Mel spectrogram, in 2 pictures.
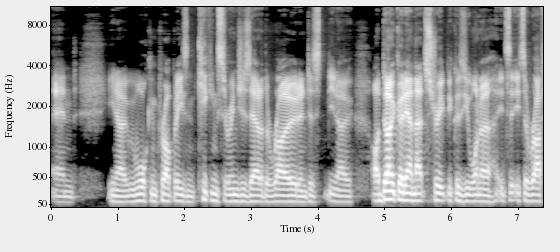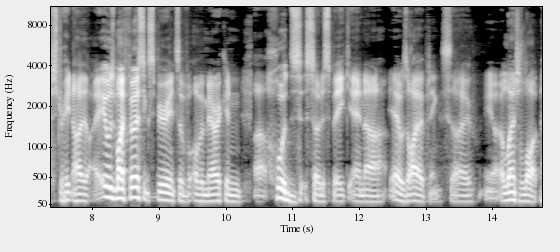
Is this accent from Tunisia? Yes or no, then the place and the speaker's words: no; Australia; moved away as an adult; now in United States; I'm Australian. I moved here five years ago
